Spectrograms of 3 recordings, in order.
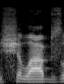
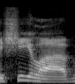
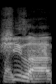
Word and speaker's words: Shelob: Usually people say Shelob. Like Shelob. – Emphasis on the she.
